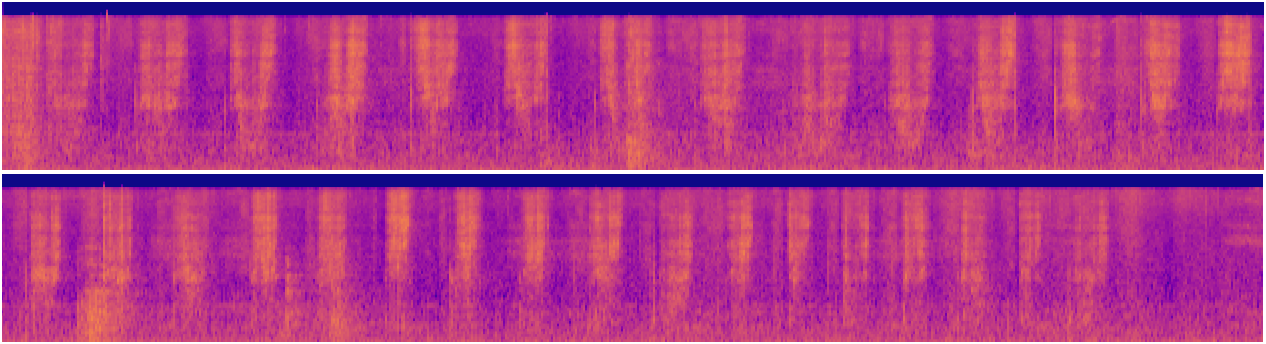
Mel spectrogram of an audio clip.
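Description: A peeler scraping the edge of a slab of dark chocolate into shavings: faint, rhythmic rasping strokes, about two to three a second.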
